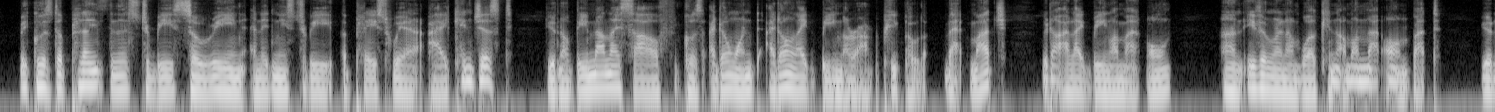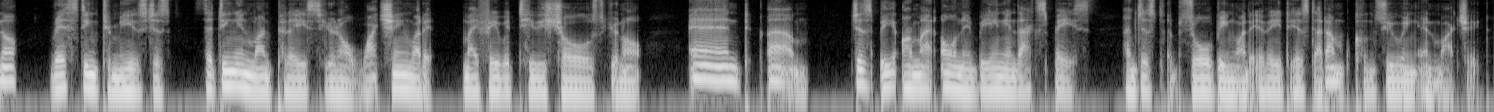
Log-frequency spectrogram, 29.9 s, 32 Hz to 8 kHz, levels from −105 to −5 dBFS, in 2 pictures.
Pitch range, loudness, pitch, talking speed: 80-95 Hz, -27 LUFS, 85 Hz, 195 wpm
